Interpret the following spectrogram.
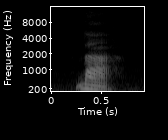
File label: "I", jeju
